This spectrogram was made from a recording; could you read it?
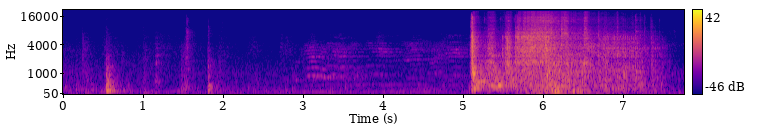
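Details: Carburetted engine first start after sitting 6 months, carburetor burst used: a few weak scattered turnover attempts, then it suddenly catches and roars to a high idle; hard start.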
